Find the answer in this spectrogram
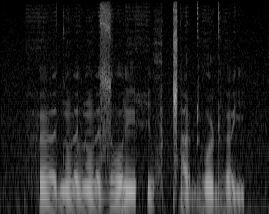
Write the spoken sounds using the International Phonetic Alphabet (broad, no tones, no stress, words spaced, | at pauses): hœə̯dõə̯lõə̯ zoɾĩhixʷǁa ɖʱoɖʱœj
